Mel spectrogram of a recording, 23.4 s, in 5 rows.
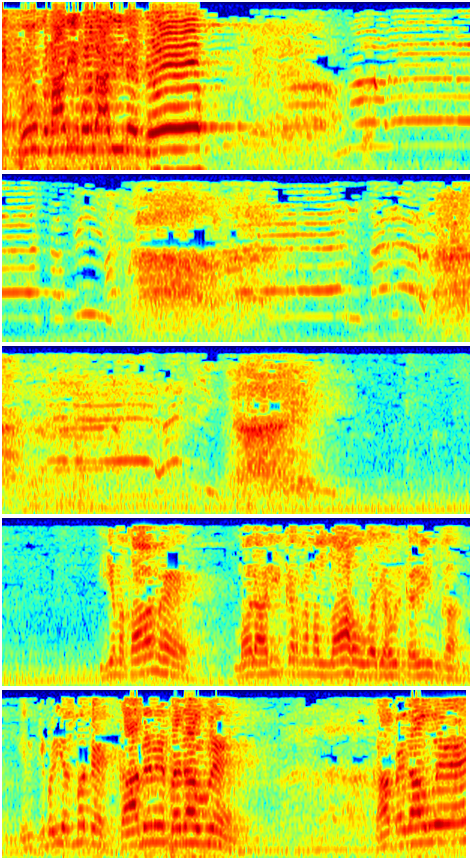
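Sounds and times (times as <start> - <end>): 
speech: 0.2 - 2.1, 15.1 - 21.1, 22.4 - 23.3
crowd chanting a slogan at a religious sermon: 2.4 - 3.4, 5.8 - 7.6, 8.9 - 12.8
laughter: 21.4 - 23.2.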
